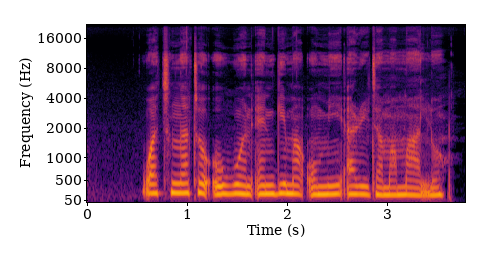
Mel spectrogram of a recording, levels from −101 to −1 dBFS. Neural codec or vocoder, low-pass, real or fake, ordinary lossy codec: none; none; real; none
